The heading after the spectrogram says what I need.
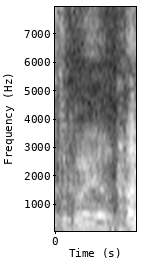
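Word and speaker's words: Nakia: That's Nicoya. It's Nicoya? Yeah. It's really close to Okoye. Right? Which is Denai Guerrero's character. I'm pretty positive it's Nicoya.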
